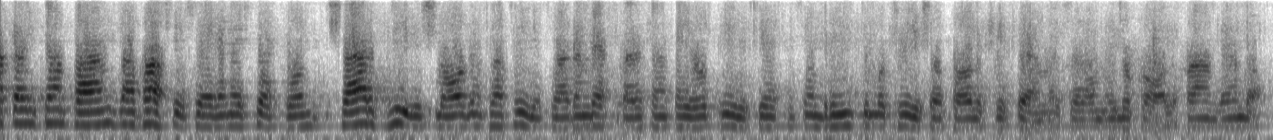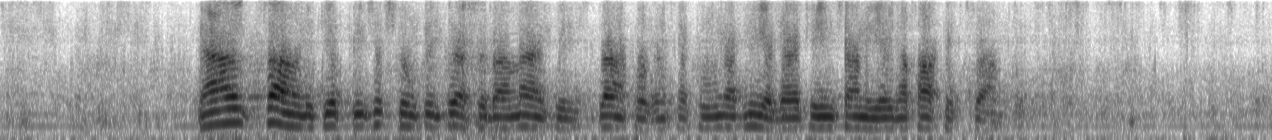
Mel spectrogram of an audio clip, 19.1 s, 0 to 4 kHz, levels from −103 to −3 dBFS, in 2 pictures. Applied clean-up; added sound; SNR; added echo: neural separator model SepFormer DNS4.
